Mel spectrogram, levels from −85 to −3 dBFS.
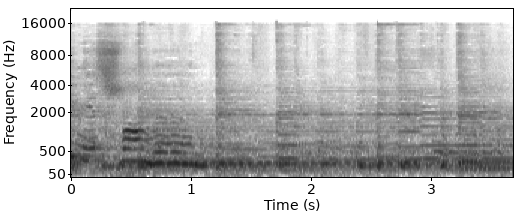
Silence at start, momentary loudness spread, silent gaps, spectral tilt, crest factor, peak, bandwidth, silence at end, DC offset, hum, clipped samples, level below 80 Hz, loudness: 0 s; 8 LU; none; -5.5 dB/octave; 14 dB; -8 dBFS; 17 kHz; 0 s; under 0.1%; none; under 0.1%; -50 dBFS; -23 LUFS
